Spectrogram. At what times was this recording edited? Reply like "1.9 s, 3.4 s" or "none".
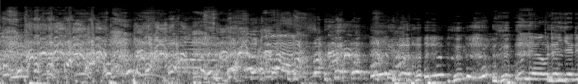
none

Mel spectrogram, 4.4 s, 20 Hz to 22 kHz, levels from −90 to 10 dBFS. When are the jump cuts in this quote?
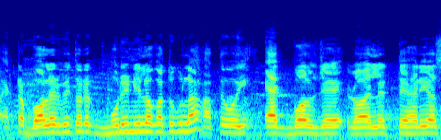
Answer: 2.2 s

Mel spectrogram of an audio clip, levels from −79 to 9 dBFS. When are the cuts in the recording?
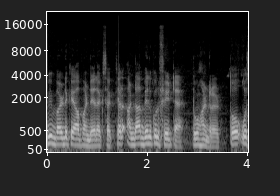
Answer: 1.4 s

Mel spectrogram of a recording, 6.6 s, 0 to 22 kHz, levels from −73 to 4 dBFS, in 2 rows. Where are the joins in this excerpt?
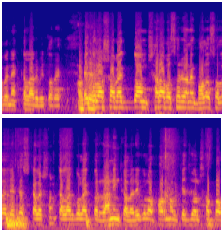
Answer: none

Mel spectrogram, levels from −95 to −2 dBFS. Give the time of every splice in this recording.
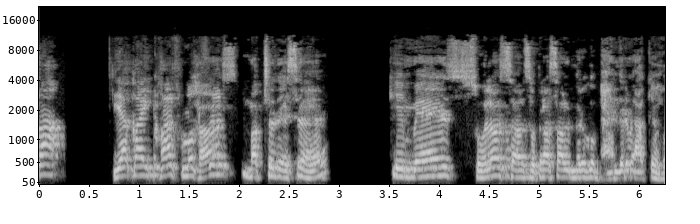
none

